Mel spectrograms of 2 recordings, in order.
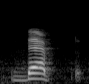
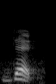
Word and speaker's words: debt: ये DEBT, इसको बच्चे कई बार डेप्ट, DEBT डेप्ट पढ़ते हैं, बट नो it's wrong, the right pronunciation is डेट। ठीक है, B इज साइलेंट।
